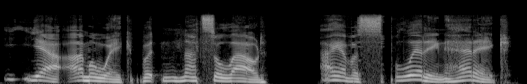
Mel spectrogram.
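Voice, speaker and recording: Cool wry raccoon thief. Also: male voice, fairly high pitch, lively intonation, slow, dry recording. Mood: groggy. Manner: easygoing, wry. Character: young adult male raccoon thief, cool, wry and confident. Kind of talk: video game character voice acting.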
